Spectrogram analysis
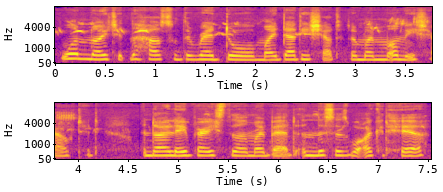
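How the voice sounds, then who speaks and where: A woman's voice: high voice, flat delivery, moderate pace, noisy background. An actress playing a young, imaginative schoolgirl narrating a radio drama in a naive, literal way. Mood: wistful. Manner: naive, literal, childlike phrasing.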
